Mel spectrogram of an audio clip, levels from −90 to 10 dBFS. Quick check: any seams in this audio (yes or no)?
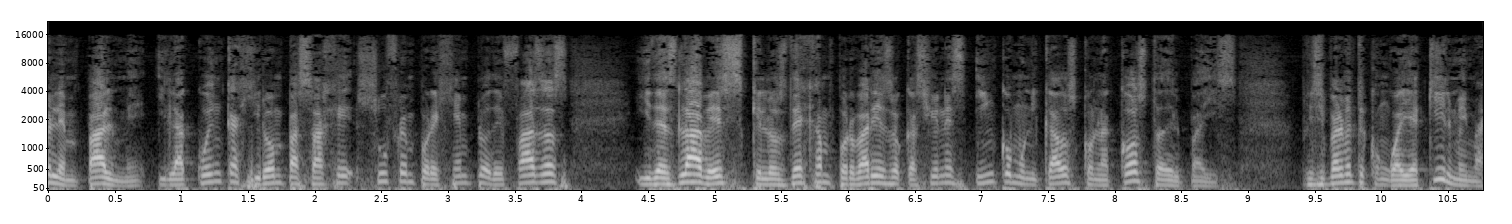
no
